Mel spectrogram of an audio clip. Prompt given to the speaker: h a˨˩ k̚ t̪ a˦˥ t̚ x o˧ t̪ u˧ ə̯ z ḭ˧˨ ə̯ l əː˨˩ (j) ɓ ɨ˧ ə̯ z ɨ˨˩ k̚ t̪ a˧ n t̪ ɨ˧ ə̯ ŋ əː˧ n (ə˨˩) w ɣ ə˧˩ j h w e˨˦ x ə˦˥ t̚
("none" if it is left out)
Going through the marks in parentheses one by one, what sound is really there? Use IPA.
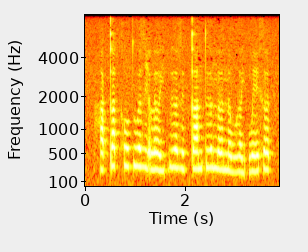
j, ə˨˩

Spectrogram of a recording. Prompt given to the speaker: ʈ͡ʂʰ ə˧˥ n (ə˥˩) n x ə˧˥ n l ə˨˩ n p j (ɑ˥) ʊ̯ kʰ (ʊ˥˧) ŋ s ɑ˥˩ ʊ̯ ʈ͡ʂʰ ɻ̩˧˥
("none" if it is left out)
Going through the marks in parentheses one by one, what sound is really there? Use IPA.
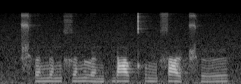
ə˧˥, ɑ˥, ʊ˥˧

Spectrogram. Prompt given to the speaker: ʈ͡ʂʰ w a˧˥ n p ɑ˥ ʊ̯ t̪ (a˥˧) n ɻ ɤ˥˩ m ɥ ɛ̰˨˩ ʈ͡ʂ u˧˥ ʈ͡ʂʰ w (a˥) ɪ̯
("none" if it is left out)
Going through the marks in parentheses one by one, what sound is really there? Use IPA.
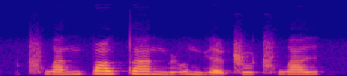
a˥˧, a˥

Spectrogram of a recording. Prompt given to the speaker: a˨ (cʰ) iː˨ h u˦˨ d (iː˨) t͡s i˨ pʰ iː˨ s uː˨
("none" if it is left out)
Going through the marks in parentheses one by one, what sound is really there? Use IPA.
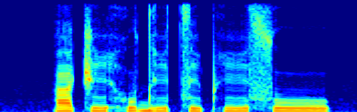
t͡ʃ, iː˨

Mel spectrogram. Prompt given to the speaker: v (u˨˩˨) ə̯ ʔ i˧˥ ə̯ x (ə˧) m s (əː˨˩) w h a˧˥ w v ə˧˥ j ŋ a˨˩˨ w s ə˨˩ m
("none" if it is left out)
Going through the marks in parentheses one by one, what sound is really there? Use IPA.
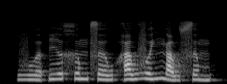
u˨˩˨, ə˧, əː˨˩

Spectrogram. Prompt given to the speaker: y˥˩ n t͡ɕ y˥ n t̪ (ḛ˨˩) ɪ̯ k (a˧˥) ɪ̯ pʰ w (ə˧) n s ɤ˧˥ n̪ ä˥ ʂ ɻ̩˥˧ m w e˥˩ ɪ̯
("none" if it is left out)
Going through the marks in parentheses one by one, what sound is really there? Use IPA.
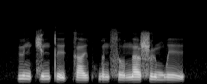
ḛ˨˩, a˧˥, ə˧

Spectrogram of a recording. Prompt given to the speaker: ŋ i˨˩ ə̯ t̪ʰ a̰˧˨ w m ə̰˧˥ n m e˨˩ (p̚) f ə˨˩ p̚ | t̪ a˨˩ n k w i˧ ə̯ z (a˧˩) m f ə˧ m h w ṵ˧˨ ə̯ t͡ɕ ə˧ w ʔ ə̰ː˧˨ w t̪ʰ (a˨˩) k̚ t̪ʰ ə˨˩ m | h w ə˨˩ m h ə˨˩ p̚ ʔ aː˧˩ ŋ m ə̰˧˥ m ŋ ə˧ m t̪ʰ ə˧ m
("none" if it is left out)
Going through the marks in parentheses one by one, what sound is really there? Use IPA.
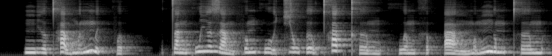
k̚, a˧˩, a˦˥

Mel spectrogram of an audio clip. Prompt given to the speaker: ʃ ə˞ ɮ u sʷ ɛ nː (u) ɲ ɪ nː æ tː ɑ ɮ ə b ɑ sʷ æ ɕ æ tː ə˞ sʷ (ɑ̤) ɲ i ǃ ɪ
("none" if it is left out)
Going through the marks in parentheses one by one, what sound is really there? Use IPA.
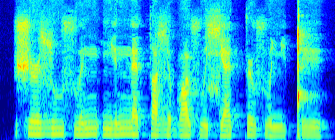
ṵ, ɑ

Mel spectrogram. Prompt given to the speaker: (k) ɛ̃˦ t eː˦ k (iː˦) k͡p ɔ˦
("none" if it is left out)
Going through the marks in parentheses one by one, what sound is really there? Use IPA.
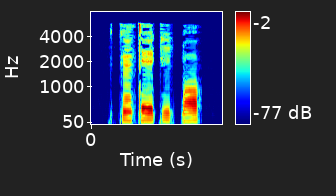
k, iː˦

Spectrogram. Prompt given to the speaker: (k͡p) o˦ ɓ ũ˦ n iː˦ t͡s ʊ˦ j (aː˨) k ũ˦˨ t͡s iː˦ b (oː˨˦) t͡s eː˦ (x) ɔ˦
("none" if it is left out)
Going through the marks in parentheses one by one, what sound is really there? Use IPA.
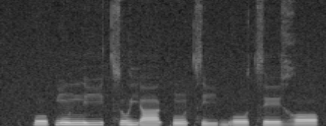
k͡p, aː˨, oː˦, ɣ

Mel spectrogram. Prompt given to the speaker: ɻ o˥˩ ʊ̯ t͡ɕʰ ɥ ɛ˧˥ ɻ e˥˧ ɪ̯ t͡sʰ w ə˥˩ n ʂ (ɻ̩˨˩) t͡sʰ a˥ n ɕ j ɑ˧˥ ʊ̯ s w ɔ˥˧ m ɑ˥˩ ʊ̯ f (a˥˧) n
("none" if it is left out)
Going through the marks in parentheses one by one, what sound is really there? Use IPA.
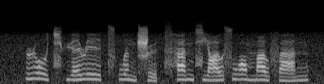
ɻ̩˨˩, a˧˥

